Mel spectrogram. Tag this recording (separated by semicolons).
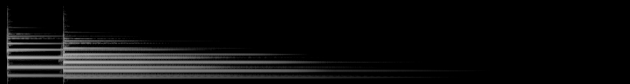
bell; doorbell; tubular-bell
